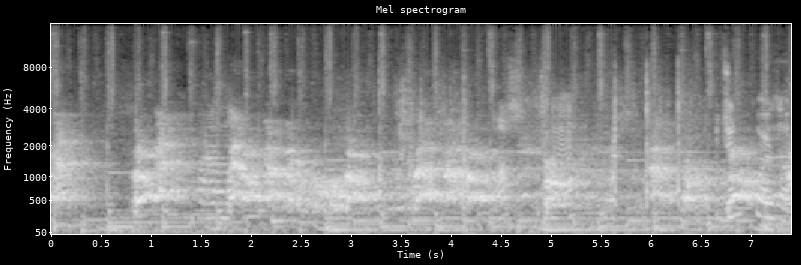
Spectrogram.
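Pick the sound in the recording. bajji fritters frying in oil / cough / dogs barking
dogs barking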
